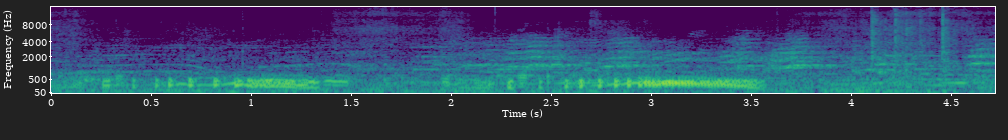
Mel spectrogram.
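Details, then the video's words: Male pigeon cooing: two rolling, throaty coo bursts, each about a second long, with a pause between them, over faint background noise. "Pigeon sounds attract pigeons || Male pigeon Sound"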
